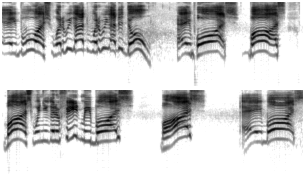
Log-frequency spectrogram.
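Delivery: put-on rodent character voice, big fat rat. Voicing a rat character calling for its boss: big fat rat voice. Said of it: "That should be the poi boy voice".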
